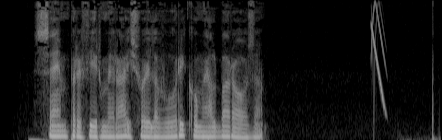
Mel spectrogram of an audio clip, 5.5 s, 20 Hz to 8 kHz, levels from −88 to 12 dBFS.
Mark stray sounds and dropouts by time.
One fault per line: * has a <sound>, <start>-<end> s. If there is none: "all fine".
* has a chirp, 4.6-4.9 s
